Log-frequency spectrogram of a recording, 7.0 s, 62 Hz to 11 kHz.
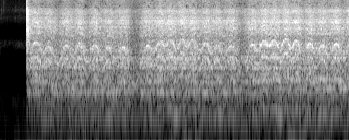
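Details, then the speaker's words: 1988 Ford Mustang GT, first start attempt since 1999, long crank: steady starter whine with no catch or firing; crank no start with no fuel pressure, fuel pressure regulator suspected, leaking at its threads again. "Still not getting any fuel pressure. Oh man, not this again. We're clearly having an issue with the fuel pressure regulator again."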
